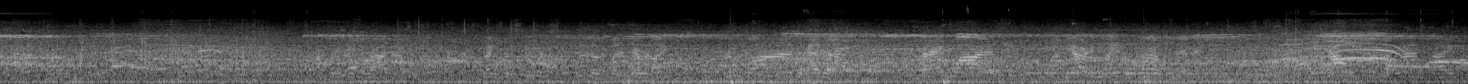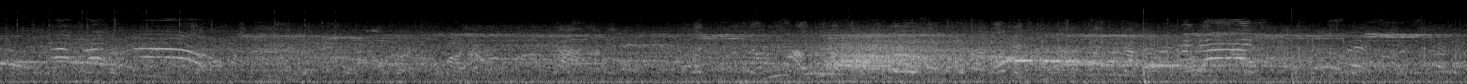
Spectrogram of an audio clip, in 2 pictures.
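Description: A large echoing hall is filled with the murmur and calls of many people.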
